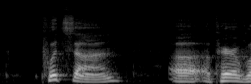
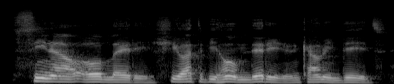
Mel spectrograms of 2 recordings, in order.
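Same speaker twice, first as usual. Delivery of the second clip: ordinary delivery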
